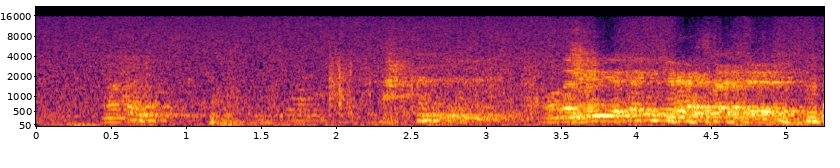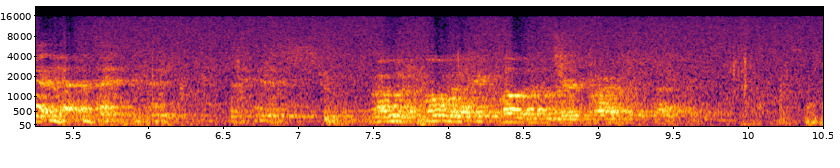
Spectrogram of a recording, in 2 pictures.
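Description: A man speaks steadily through a microphone in a large echoing room.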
